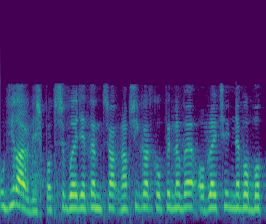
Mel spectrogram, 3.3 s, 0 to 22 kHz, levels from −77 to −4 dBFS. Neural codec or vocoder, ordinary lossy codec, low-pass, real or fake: codec, 16 kHz, 0.8 kbps, ZipCodec; AAC, 24 kbps; 5.4 kHz; fake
